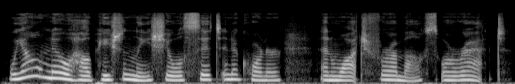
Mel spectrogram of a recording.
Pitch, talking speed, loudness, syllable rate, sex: 220 Hz, 210 wpm, -16 LUFS, 4.8 syllables/s, female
